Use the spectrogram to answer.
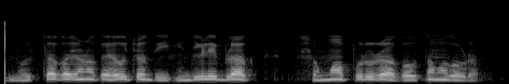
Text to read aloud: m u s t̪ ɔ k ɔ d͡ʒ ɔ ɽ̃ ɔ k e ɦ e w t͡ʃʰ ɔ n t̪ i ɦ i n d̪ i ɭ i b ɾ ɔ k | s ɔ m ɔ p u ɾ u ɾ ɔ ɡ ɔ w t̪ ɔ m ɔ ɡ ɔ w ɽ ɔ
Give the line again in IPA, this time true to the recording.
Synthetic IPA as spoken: m u s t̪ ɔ k ɔ d͡ʒ ɔ ɽ̃ ɔ k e ɦ e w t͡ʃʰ ɔ n t̪ i ɦ i n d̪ i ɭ i b l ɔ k | s ɔ m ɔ p u ɾ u ɾ ɔ ɡ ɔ w t̪ ɔ m ɔ ɡ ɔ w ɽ ɔ

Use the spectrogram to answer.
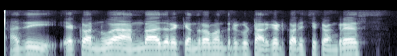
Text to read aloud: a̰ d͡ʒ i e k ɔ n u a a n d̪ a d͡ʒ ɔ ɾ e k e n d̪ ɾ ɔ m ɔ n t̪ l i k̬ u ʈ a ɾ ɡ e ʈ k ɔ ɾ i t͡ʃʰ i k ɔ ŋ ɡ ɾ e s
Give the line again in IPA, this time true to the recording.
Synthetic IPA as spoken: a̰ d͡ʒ i e k ɔ n u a a n d̪ a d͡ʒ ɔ ɾ e k e n d̪ ɾ ɔ m ɔ n t̪ ɾ i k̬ u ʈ a ɾ ɡ e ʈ k ɔ ɾ i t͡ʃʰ i k ɔ ŋ ɡ ɾ e s

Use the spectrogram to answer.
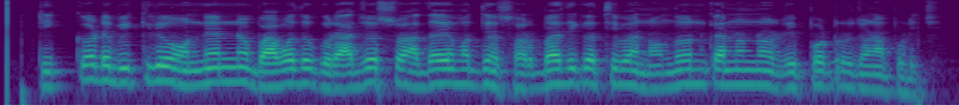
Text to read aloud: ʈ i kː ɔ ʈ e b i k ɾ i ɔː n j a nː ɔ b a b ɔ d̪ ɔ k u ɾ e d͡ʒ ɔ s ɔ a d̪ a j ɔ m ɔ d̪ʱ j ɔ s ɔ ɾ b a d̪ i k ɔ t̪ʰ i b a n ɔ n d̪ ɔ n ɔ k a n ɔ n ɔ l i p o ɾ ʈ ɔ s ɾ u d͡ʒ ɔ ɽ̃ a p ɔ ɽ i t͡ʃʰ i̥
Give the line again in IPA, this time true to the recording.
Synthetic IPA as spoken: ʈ i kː ɔ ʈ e b i k ɾ i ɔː n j a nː ɔ b a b ɔ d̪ ɔ k u ɾ a d͡ʒ ɔ s ɔ a d̪ a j ɔ m ɔ d̪ʱ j ɔ s ɔ ɾ b a d̪ i k ɔ t̪ʰ i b a n ɔ n d̪ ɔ n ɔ k a n ɔ n ɔ ɾ i p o ɾ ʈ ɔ ɾ u d͡ʒ ɔ ɽ̃ a p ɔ ɽ i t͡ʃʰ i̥

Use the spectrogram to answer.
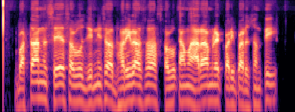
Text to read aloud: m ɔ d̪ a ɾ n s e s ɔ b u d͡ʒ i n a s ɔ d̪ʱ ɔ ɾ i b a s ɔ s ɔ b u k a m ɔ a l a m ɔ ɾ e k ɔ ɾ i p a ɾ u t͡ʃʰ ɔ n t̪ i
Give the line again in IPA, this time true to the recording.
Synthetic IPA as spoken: b ɔ t̪ a n s e s ɔ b u d͡ʒ i n i s ɔ d̪ʱ ɔ ɾ i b a s ɔ s ɔ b u k a m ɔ a ɾ a m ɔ ɾ e k ɔ ɾ i p a ɾ u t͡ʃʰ ɔ n t̪ i

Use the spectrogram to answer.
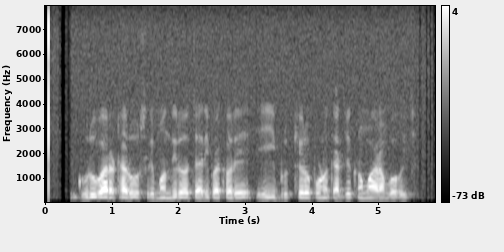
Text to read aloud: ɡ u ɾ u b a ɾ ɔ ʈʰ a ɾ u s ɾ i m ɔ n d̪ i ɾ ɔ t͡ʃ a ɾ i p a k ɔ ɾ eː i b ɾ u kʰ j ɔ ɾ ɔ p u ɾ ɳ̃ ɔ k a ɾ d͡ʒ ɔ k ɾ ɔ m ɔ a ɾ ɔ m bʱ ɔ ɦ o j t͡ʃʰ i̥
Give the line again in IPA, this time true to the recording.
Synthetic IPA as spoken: ɡ u ɾ u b a ɾ ɔ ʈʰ a ɾ u s ɾ i m ɔ n d̪ i ɾ ɔ t͡ʃ a ɾ i p a kʰ ɔ ɾ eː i b ɾ u kʰ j ɔ ɾ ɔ p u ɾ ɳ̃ ɔ k a ɾ d͡ʒ ɔ k ɾ ɔ m ɔ a ɾ ɔ m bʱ ɔ ɦ o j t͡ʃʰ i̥

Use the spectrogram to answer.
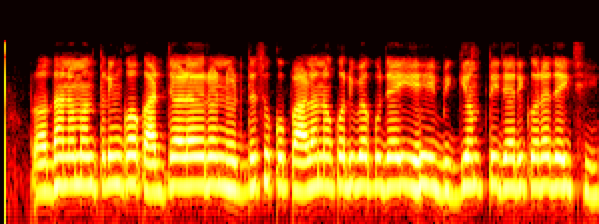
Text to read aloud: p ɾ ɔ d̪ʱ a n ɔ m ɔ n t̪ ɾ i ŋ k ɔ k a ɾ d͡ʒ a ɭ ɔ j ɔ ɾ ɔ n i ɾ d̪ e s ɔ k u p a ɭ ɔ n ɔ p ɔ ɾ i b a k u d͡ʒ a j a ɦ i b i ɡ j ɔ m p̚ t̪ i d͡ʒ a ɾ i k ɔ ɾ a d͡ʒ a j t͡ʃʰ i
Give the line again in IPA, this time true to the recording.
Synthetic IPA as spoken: p ɾ ɔ d̪ʱ a n ɔ m ɔ n t̪ ɾ i ŋ k ɔ k a ɾ d͡ʒ a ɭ ɔ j ɔ ɾ ɔ n i ɾ d̪ e s ɔ k u p a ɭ ɔ n ɔ k ɔ ɾ i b a k u d͡ʒ a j e ɦ i b i ɡ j ɔ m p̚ t̪ i d͡ʒ a ɾ i k ɔ ɾ a d͡ʒ a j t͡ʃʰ i

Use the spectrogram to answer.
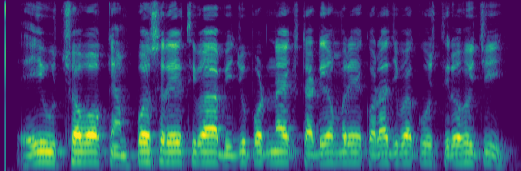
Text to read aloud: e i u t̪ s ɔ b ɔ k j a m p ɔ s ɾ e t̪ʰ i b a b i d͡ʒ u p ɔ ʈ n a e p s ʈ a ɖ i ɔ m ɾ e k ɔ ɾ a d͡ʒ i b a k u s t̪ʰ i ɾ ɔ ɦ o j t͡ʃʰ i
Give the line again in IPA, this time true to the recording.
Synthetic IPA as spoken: e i u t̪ s ɔ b ɔ k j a m p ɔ s ɾ e t̪ʰ i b a b i d͡ʒ u p ɔ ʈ n a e k s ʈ a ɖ i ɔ m ɾ e k ɔ ɾ a d͡ʒ i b a k u s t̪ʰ i ɾ ɔ ɦ o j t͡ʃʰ i

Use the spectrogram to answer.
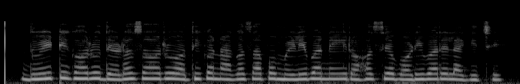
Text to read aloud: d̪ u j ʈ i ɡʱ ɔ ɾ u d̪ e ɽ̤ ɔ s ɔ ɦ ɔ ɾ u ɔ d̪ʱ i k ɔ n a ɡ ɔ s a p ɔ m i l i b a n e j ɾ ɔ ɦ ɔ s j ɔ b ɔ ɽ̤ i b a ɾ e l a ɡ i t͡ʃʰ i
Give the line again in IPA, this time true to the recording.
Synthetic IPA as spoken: d̪ u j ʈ i ɡʱ ɔ ɾ u d̪ e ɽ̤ ɔ s ɔ ɦ ɔ ɾ u ɔ d̪ʱ i k ɔ n a ɡ ɔ s a p ɔ m i ɭ i b a n e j ɾ ɔ ɦ ɔ s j ɔ b ɔ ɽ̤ i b a ɾ e l a ɡ i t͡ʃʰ i

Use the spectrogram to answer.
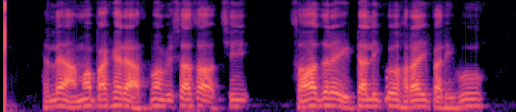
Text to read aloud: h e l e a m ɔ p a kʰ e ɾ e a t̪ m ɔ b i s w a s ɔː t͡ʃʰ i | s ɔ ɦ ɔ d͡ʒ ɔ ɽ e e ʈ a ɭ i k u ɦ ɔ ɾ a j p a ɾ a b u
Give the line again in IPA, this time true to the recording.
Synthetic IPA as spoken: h e l e a m ɔ p a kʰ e ɾ e a t̪ m ɔ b i s w a s ɔː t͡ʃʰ i | s ɔ ɦ ɔ d͡ʒ ɔ ɾ e i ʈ a l i k u ɦ ɔ ɾ a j p a ɾ i b u

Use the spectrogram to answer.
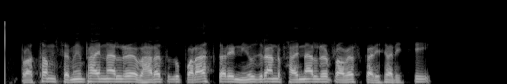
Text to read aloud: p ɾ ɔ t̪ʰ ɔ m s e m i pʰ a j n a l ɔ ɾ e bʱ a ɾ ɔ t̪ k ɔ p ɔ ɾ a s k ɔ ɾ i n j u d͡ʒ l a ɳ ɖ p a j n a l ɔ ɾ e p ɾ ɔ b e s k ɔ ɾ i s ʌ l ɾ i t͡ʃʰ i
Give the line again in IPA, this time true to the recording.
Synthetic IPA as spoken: p ɾ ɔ t̪ʰ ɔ m s e m i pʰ a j n a l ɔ ɾ e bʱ a ɾ ɔ t̪ k u p ɔ ɾ a s k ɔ ɾ i n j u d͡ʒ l a ɳ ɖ pʰ a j n a l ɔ ɾ e p ɾ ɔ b e s k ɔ ɾ i s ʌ ɾ i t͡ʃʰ i

